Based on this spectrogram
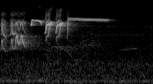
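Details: Wild orange-banded thrush giving a brief burst of isian song: scratchy chatter that runs into a thin, very high sustained whistle lasting about half a second, then fading to quiet.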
